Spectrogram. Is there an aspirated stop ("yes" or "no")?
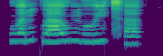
yes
